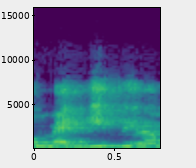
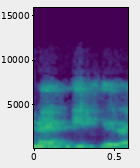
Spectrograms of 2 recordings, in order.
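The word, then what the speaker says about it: Mangifera: अगर मैं इंडिया में इसको मैंगी फेरा प्रोनाउंस कर रही हूँ तो इंटरनेट पे इसकी प्रोनाउंसिएशन चेक करना, इसको इंटरनेट पे भी मैंगी फेरा ही बोलेंगे।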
